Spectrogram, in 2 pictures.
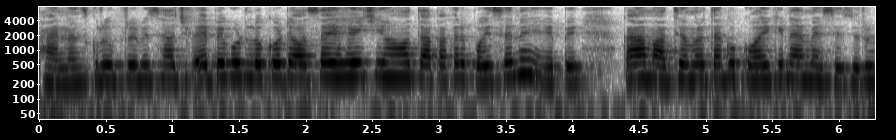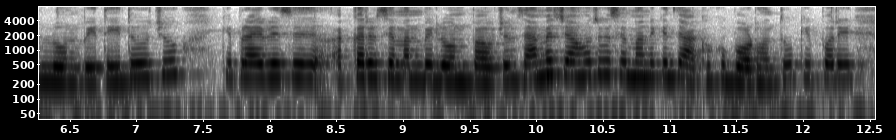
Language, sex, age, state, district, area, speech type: Odia, female, 30-45, Odisha, Kandhamal, rural, spontaneous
